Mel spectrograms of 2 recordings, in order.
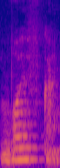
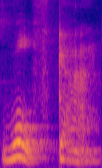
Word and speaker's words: Wolfgang: Pronounced with an American accent, it's Wolfgang.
